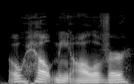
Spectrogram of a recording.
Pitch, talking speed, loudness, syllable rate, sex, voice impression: 105 Hz, 180 wpm, -17 LUFS, 5.1 syllables/s, male, masculine, adult-like, slightly middle-aged, thick, tensed, slightly powerful, bright, very hard, clear, slightly fluent, cool, very intellectual, slightly sincere, very calm, mature, slightly friendly, very reassuring, slightly unique, elegant, slightly wild, sweet, slightly lively, slightly strict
